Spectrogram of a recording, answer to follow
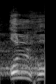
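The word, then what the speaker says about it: قُلْ هُوَ: আল্লাহ পাক রাব্বুল আলামীন এখানে বলছেন কুলহু আল্লাহু আহাদ। এখানে কফ দিয়ে পড়ছেন কিন্তু অনেকেই ভুল করে উচ্চারণ সঠিক না হওয়ার কারণে তারা পড়ে কাফ দিয়ে।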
